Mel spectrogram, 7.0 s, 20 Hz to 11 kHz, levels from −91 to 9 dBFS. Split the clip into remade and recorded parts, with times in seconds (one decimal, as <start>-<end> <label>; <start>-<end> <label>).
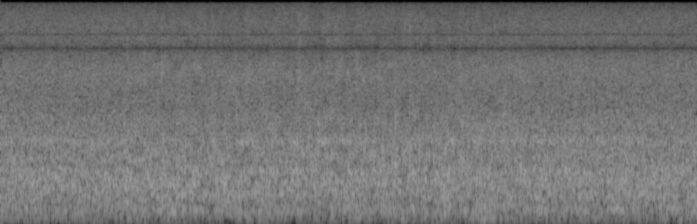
0.0-1.4 recorded; 1.4-5.3 remade; 5.3-7.0 recorded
